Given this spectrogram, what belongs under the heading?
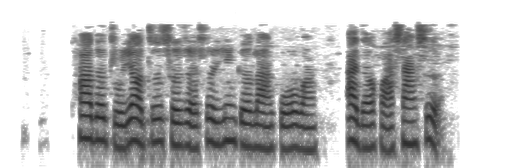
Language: Chinese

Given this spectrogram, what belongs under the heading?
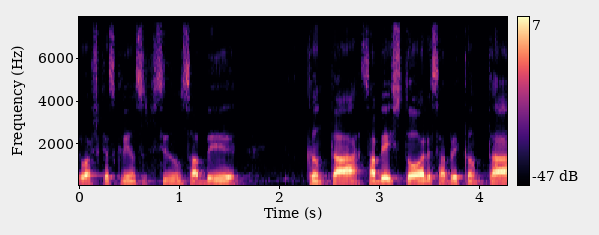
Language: Portuguese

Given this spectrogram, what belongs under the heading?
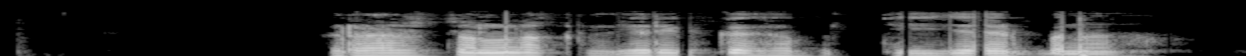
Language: Bashkir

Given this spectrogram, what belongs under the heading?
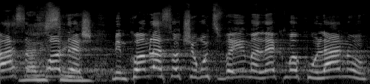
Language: Hebrew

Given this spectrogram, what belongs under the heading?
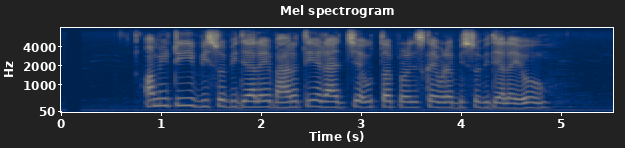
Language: Nepali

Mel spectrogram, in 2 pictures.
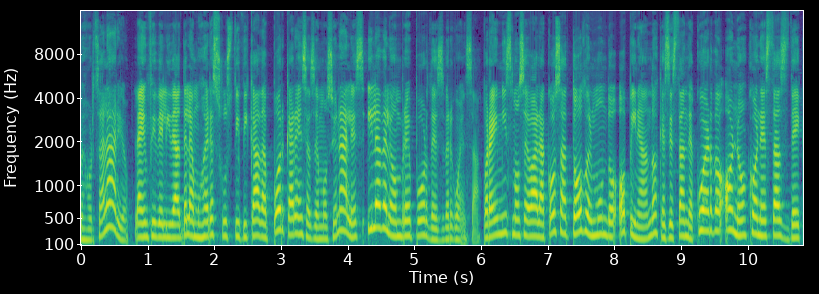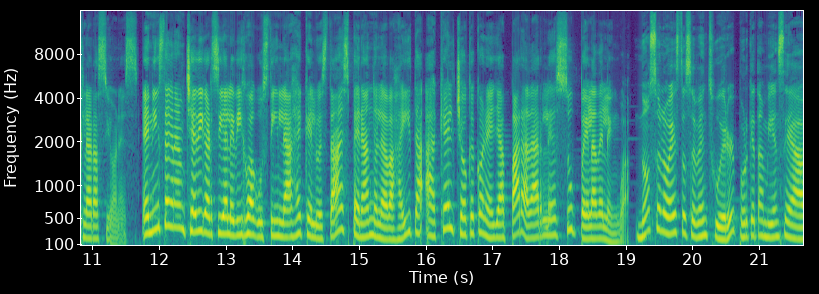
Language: Spanish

